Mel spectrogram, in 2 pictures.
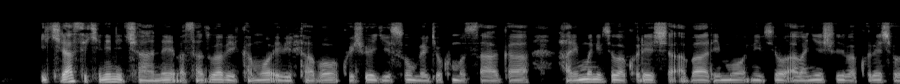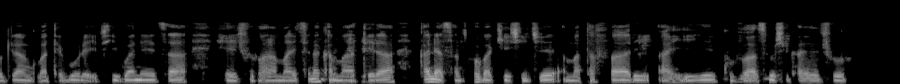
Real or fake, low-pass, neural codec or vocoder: real; 7.2 kHz; none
